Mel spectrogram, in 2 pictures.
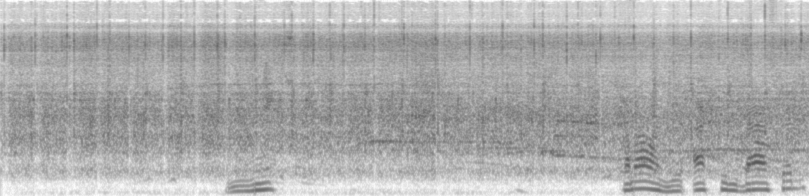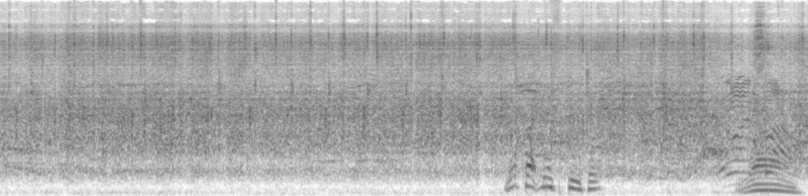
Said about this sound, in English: Wow. What is they clapping for, people?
